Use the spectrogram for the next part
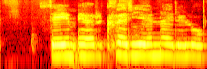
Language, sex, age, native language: Icelandic, male, 9, Icelandic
